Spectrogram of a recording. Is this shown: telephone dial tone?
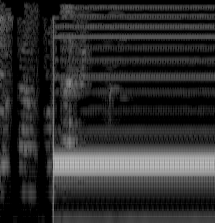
yes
